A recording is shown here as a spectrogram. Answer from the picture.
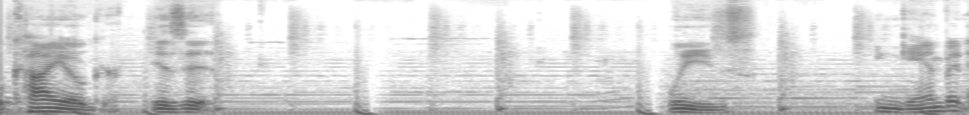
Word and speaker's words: Kyogre: half odds yet um I always thought it was pronounced Kyogre yo gray g-r-e gray so Kyogre is it please in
